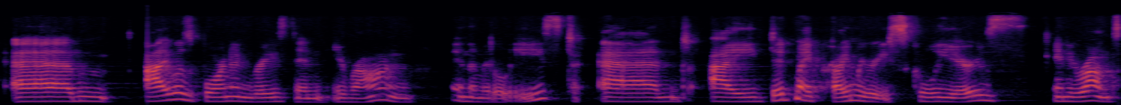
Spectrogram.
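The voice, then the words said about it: Non-British English accent. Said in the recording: “I was not born in the UK, as you can probably see from my accent”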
